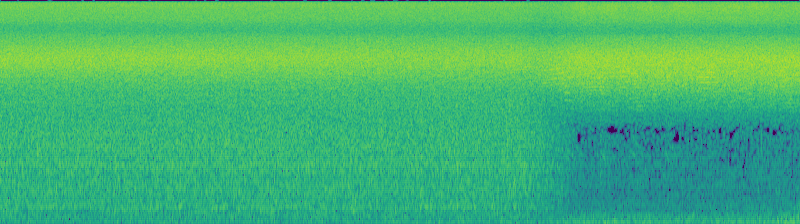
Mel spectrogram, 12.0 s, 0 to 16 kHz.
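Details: A dense summer chorus of cicadas in Shinjuku, Tokyo, in 2016 forms a steady, high, hissing buzz with no breaks.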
